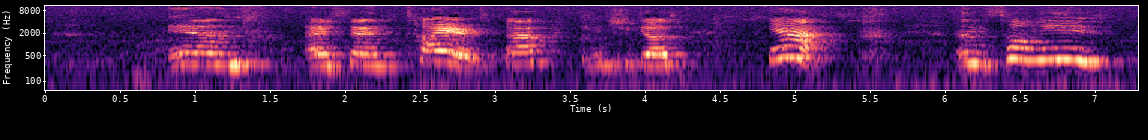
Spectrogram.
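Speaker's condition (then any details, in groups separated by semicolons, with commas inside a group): Cerebral palsy, mild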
